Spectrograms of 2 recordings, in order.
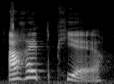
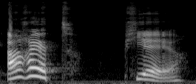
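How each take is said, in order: First: The two words run together without a pause. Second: There is a short pause after Arrête.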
